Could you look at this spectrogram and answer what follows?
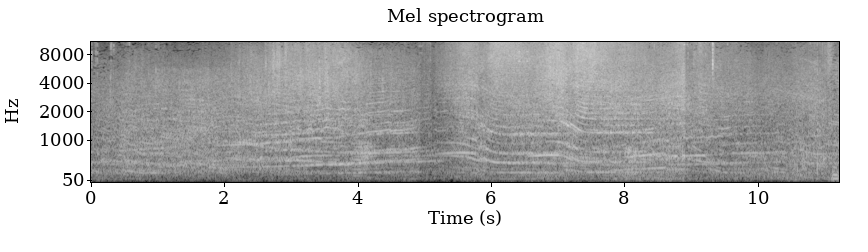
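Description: Engines of race cars in F1 Manager 23 at Sakhir, one car closing on another and passing, with a steady loud whine whose pitch sweeps up and down through the pass.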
